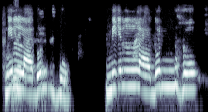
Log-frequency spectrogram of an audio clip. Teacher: Dimasukkan langsung ke huruf lam ya, tanpa didengung.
